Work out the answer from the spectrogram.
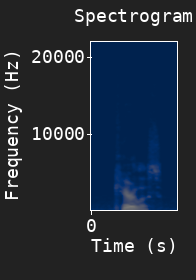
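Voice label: "careless" English, American accent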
